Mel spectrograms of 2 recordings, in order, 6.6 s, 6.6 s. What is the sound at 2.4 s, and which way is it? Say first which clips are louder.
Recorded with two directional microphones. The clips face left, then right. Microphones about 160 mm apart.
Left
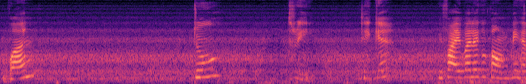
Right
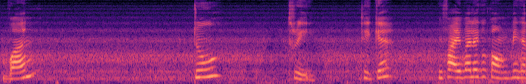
A woman's voice: right 6 dB; 55° right (ahead or behind).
